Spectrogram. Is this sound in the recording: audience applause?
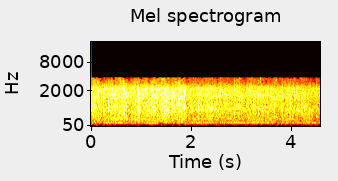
yes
